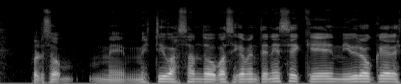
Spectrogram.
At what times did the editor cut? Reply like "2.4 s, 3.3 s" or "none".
none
